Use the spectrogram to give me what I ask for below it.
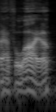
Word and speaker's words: Athaliah: completely independently of her husband would have been Athaliah. You might pronounce that Athaliah.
